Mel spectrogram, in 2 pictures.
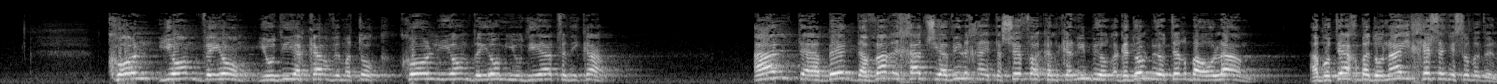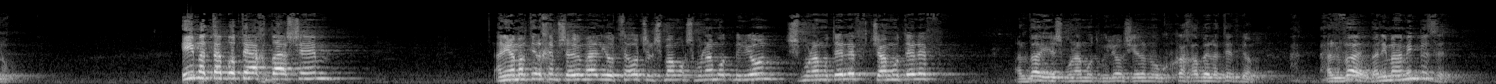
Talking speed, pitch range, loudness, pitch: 120 wpm, 210-255 Hz, -14 LUFS, 225 Hz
